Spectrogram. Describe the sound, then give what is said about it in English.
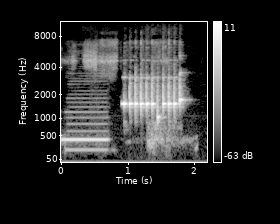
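A mobile phone ringtone starts with a steady electronic tone, then breaks into a rapid string of bright, pulsing beeps before stopping. “Well, my phone's going nuts. Go on mute then.”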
